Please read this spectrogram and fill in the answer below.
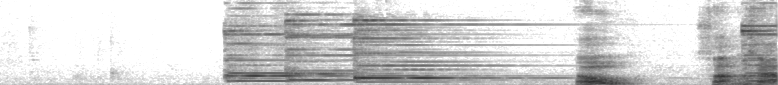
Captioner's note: ringing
